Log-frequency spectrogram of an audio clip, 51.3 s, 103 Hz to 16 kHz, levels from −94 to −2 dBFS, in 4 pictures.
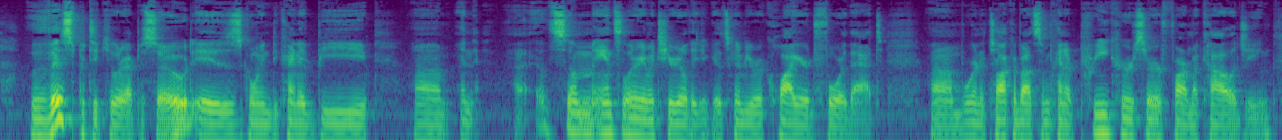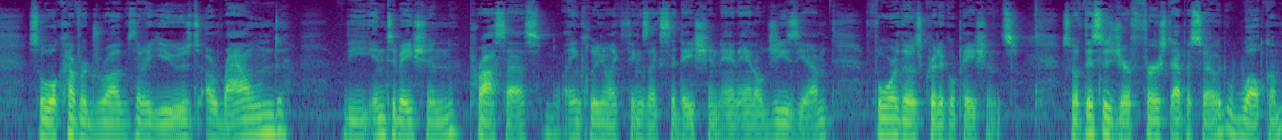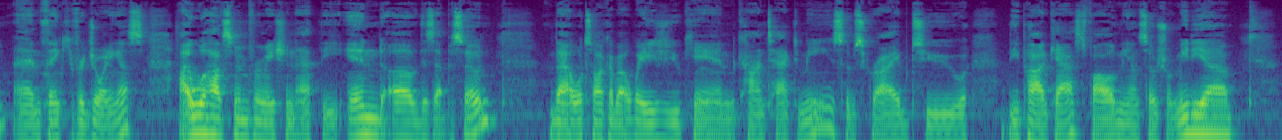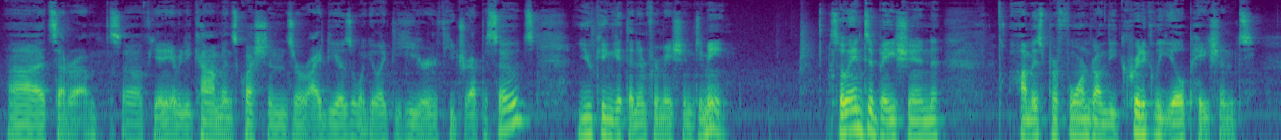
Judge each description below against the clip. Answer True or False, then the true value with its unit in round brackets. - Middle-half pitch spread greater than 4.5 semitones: False (2.5 semitones)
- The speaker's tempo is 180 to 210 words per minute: False (160 wpm)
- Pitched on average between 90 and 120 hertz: True (100 Hz)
